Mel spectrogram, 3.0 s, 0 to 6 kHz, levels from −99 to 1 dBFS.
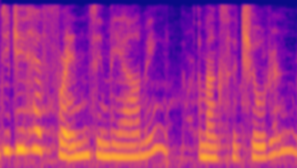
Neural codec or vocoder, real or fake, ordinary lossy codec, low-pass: codec, 16 kHz, 4 kbps, FreqCodec, larger model; fake; MP3, 48 kbps; 5.4 kHz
